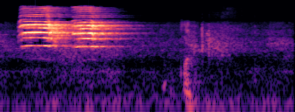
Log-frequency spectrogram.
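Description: A bird's call: one high, ringing note lasting under a second near the start, fading away.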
